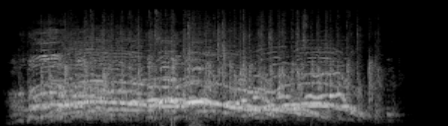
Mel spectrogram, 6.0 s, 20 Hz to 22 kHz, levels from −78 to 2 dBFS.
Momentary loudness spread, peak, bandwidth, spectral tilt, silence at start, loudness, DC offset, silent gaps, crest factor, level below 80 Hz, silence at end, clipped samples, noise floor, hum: 13 LU; -8 dBFS; 16.5 kHz; -1 dB/octave; 0.15 s; -21 LUFS; under 0.1%; none; 14 dB; -66 dBFS; 0.75 s; under 0.1%; -80 dBFS; none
